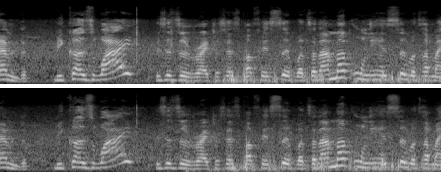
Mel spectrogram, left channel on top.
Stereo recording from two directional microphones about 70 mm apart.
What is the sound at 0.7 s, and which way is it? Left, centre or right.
Speech, right.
